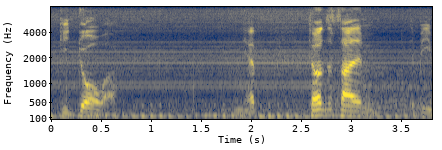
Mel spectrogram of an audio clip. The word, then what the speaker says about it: Ghidorah: Ghidorah, or From an atomic Ghidra, or Ghidorah. However you want to pronounce it. Not judging. I use the pronouncement as Ghidorah.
